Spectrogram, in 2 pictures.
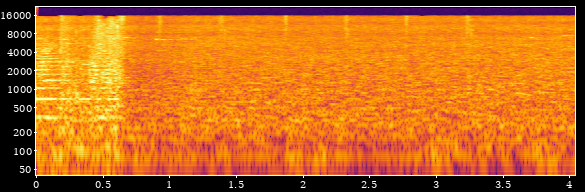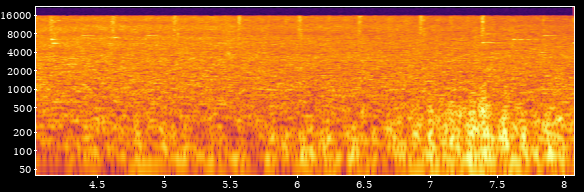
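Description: Background music that cuts off just under a second in, then surf washing over a rock shelf with wind buffeting the microphone, a low, rough rumble that grows louder near the end.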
